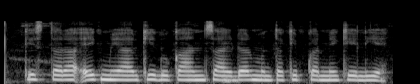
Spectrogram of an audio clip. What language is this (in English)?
Urdu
